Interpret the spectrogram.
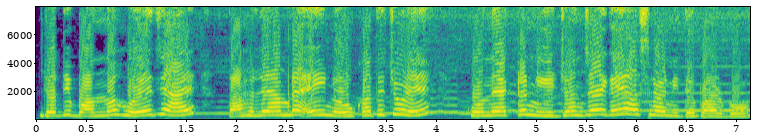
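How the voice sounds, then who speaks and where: A woman's voice: sits high, moderate pace, music in the background, close to an everyday voice. A woman voicing a caring, practical mother fox in a children's cartoon, speaking in an earnest, explanatory, motherly way. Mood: calm, hopeful.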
